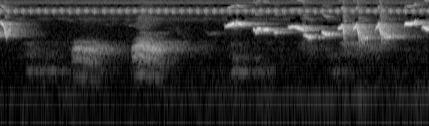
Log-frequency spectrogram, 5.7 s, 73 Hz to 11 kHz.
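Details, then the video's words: Oriental magpie-robin singing at 4 am in the morning on a tropical island in Sri Lanka: a few lower buzzy notes, then a run of varied whistled phrases around the upper range, with a steady high insect-like tone behind. "Magpie Robin Singing"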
